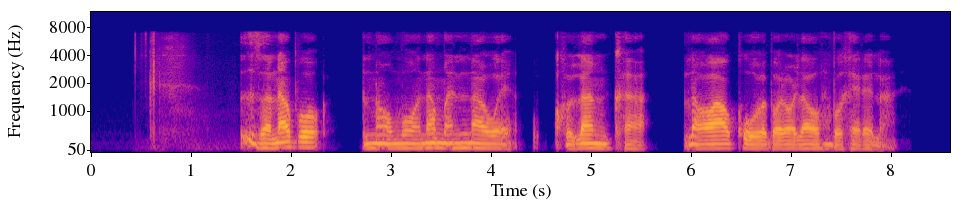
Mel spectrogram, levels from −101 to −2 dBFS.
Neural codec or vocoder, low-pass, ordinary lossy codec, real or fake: codec, 16 kHz, 1 kbps, FunCodec, trained on LibriTTS, 50 frames a second; 7.2 kHz; MP3, 96 kbps; fake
